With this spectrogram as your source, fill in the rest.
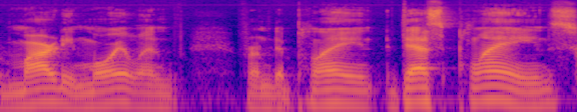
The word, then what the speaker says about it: Des Plaines: Moreland from the plane Des Plaines scuse me I gave it a French pronunciation is imploring Illinoisans to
